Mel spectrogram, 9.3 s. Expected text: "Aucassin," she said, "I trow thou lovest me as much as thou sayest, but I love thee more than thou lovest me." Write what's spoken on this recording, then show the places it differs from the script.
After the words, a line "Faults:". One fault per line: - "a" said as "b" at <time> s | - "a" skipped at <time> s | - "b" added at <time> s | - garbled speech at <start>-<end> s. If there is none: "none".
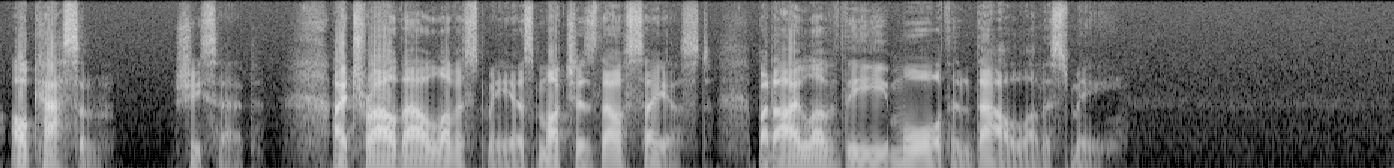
"Aucassin," she said, "I trow thou lovest me as much as thou sayest, but I love thee more than thou lovest me."
Faults:
none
